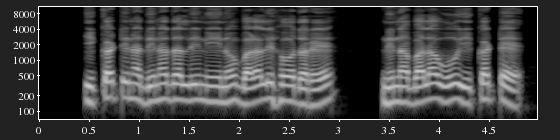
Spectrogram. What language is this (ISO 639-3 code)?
kan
